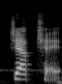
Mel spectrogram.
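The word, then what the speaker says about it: japchae: Japche.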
